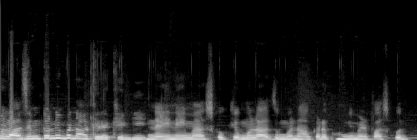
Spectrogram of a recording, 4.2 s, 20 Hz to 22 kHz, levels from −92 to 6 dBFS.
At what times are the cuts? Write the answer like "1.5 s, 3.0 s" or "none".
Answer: none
